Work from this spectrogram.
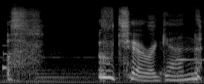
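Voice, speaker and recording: A woman's voice: medium pitch, big pitch swings, slow, over music. A woman voicing a proud, self-assured young designer in a video game, composed, curt and dry. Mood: irritated.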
